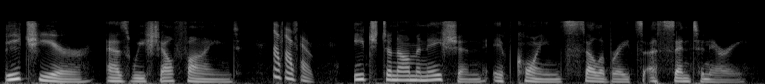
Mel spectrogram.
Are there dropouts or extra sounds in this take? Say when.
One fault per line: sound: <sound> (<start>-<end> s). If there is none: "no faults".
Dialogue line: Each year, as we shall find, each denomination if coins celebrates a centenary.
sound: chirp (2.7-3.2 s)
